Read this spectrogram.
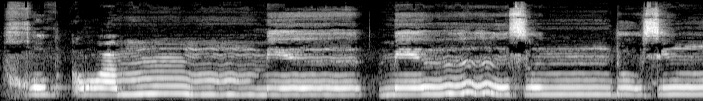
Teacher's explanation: tanwin bertemu dengan mim, kita kena masukkan sepenuhnya bunyi tanwin ke dalam mim disertai dengan dengung, idgham ma'al gunah.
